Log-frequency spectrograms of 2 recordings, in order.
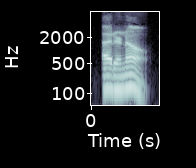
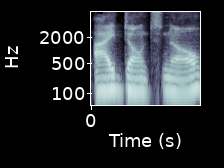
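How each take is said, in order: First: The words run together with reduced sounds. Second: Every word is pronounced fully and carefully. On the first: The speaker calls it right. "We say" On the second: The speaker calls it wrong. "They want to say, ... nobody says that"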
